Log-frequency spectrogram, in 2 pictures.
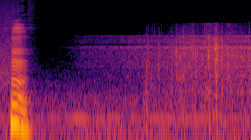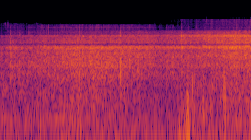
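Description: Television static hisses and slowly grows louder.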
